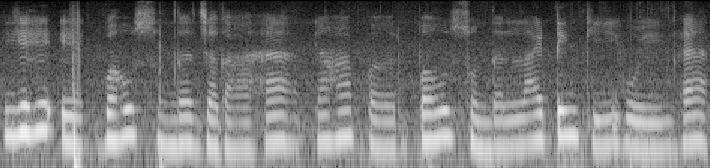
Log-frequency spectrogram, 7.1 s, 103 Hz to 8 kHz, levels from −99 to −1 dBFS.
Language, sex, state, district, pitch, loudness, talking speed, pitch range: Hindi, female, Punjab, Pathankot, 195 Hz, -20 LUFS, 120 wpm, 175-210 Hz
